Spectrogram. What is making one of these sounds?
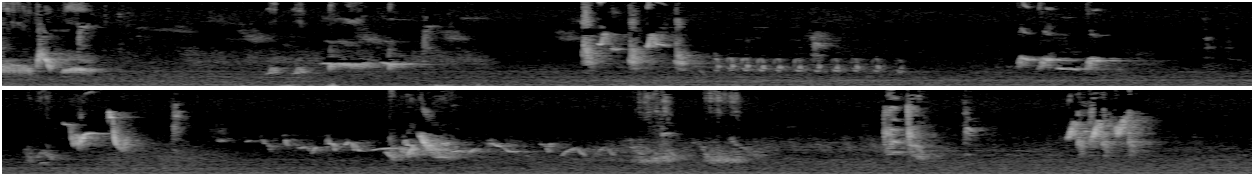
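A small bird chirps and whistles in short, varied calls outdoors.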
